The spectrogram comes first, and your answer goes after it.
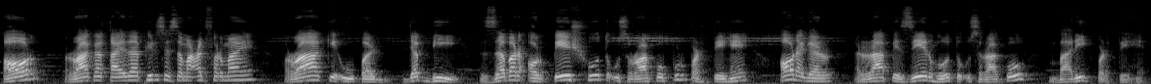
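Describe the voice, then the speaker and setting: A man's voice: on the high side, animated, sharp tone. Patient man teaching Quran recitation. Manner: patient, spells letters aloud and stretches recited words slowly. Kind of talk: tajweed lesson with slow recitation and spelling.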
